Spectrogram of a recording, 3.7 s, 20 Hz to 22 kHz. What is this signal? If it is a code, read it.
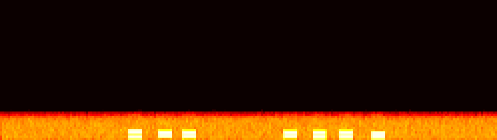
DTMF, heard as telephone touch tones, dialled by hand, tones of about 100 ms. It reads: 385 5221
